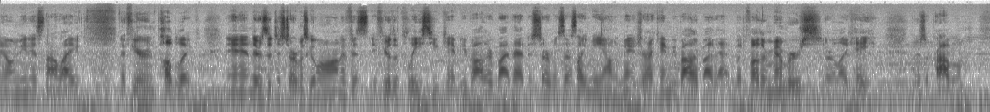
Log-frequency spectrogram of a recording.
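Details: Adult man speaking; Normal speech.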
